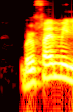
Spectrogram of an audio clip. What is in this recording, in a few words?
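"berfamili", Malay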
